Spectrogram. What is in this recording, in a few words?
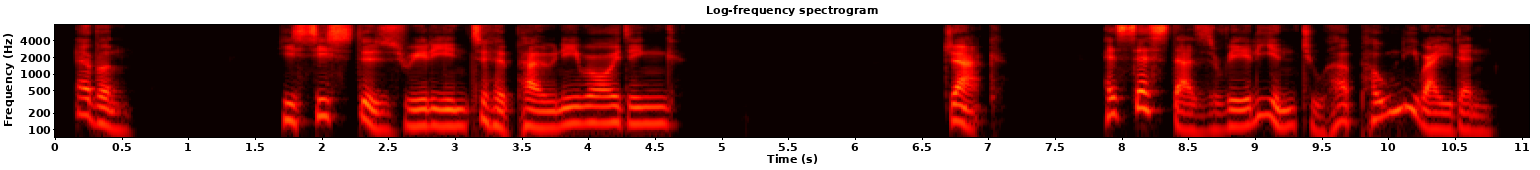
Welsh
